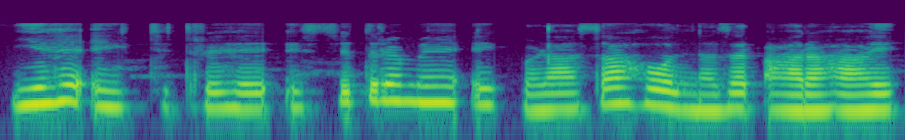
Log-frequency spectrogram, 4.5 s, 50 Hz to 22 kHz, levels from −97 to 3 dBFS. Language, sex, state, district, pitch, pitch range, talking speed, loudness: Hindi, female, Madhya Pradesh, Bhopal, 205 Hz, 185-235 Hz, 200 wpm, -16 LUFS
